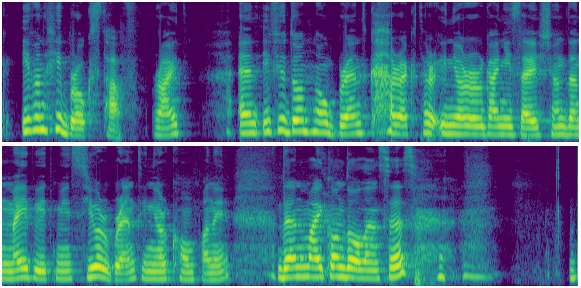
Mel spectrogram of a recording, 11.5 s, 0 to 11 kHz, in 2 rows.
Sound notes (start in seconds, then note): 10.0 chuckles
